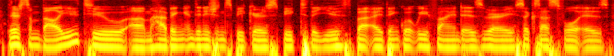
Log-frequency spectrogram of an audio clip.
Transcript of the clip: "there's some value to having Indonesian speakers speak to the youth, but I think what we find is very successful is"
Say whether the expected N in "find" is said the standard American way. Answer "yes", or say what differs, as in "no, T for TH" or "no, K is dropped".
yes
